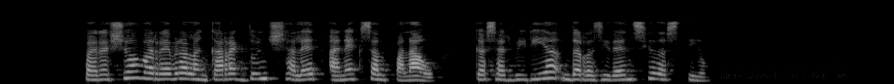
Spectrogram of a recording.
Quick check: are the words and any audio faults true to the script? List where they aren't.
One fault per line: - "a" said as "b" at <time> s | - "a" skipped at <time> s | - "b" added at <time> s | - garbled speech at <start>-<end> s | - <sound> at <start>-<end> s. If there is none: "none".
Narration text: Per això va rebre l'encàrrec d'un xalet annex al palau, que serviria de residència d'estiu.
none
